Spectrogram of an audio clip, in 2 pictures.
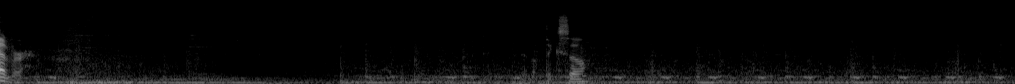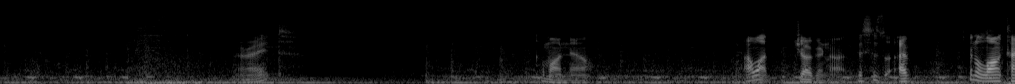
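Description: A young man speaks with animation into a microphone.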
